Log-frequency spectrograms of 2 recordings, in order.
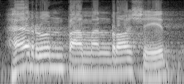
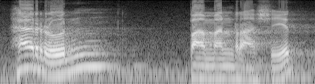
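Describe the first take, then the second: First: A pause comes right after the word Rashid. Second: A pause comes right after the word Harun. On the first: Harun is Rashid's uncle and is the one going. "Harun itu paman dari Rashid" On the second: Harun is being called; Rashid's uncle is going to the market. "bisa jadi dia manggil Harun anaknya"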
